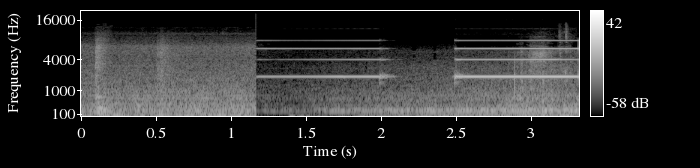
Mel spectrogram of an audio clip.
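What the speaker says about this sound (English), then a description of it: "the timer's going off again" Steady electronic beeps from an oven timer during a two-hour roast of a honey and herb crusted boneless turkey breast, high pure tones sounding in short bursts over faint kitchen background.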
